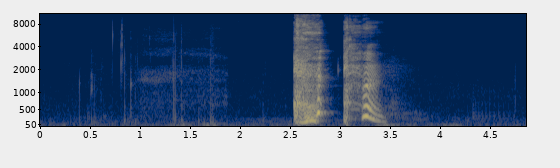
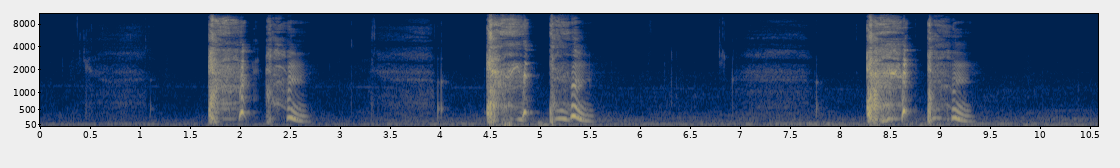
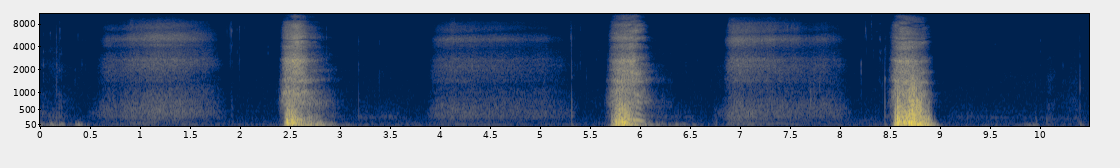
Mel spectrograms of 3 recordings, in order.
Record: {"cough_length": "4.9 s", "cough_amplitude": 5704, "cough_signal_mean_std_ratio": 0.28, "three_cough_length": "10.6 s", "three_cough_amplitude": 6870, "three_cough_signal_mean_std_ratio": 0.35, "exhalation_length": "10.5 s", "exhalation_amplitude": 24337, "exhalation_signal_mean_std_ratio": 0.22, "survey_phase": "alpha (2021-03-01 to 2021-08-12)", "age": "18-44", "gender": "Female", "wearing_mask": "No", "symptom_none": true, "smoker_status": "Never smoked", "respiratory_condition_asthma": false, "respiratory_condition_other": false, "recruitment_source": "REACT", "submission_delay": "1 day", "covid_test_result": "Negative", "covid_test_method": "RT-qPCR"}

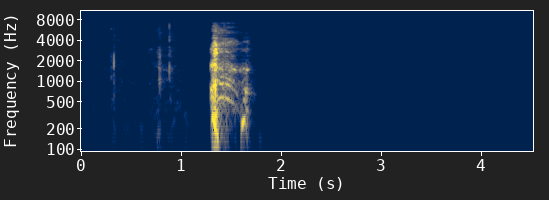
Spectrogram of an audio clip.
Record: {"cough_length": "4.5 s", "cough_amplitude": 14426, "cough_signal_mean_std_ratio": 0.16, "survey_phase": "beta (2021-08-13 to 2022-03-07)", "age": "18-44", "gender": "Female", "wearing_mask": "No", "symptom_none": true, "smoker_status": "Never smoked", "respiratory_condition_asthma": true, "respiratory_condition_other": false, "recruitment_source": "REACT", "submission_delay": "3 days", "covid_test_result": "Negative", "covid_test_method": "RT-qPCR"}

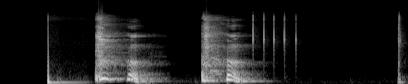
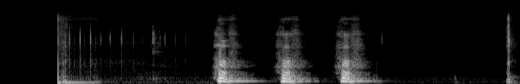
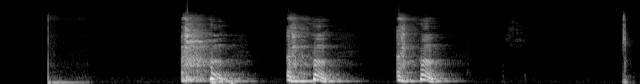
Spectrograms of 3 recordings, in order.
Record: {"cough_length": "4.1 s", "cough_amplitude": 26028, "cough_signal_mean_std_ratio": 0.41, "exhalation_length": "5.2 s", "exhalation_amplitude": 26027, "exhalation_signal_mean_std_ratio": 0.31, "three_cough_length": "6.4 s", "three_cough_amplitude": 26028, "three_cough_signal_mean_std_ratio": 0.4, "survey_phase": "beta (2021-08-13 to 2022-03-07)", "age": "45-64", "gender": "Male", "wearing_mask": "No", "symptom_other": true, "symptom_onset": "5 days", "smoker_status": "Never smoked", "respiratory_condition_asthma": false, "respiratory_condition_other": false, "recruitment_source": "REACT", "submission_delay": "6 days", "covid_test_result": "Negative", "covid_test_method": "RT-qPCR", "influenza_a_test_result": "Negative", "influenza_b_test_result": "Negative"}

